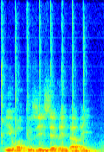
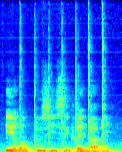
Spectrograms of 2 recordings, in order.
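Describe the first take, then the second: No difference in how they are said.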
